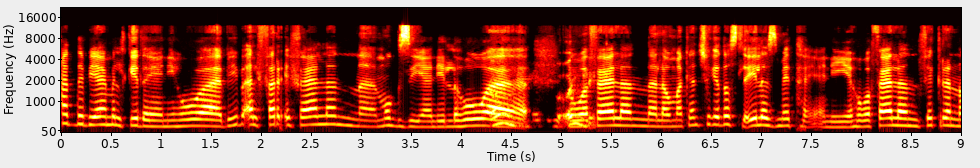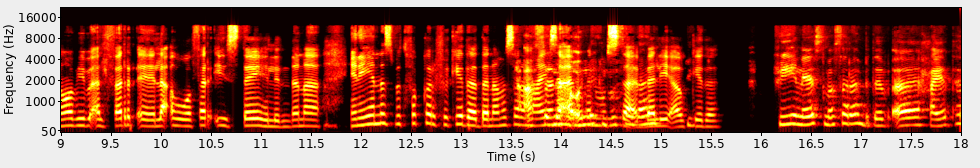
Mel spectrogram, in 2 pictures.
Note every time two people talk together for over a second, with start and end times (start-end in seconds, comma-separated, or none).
13.6-15.4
